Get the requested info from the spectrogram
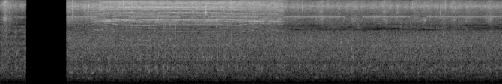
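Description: Shallow creek running over a flat rock bed in rippling riffles: a steady rush of flowing water. The sound cuts out completely for most of a second near the start, and settles a little quieter after about six seconds.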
